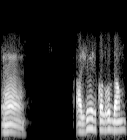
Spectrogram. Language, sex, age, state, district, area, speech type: Bengali, male, 60+, West Bengal, Hooghly, rural, conversation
